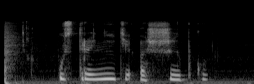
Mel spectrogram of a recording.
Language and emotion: Russian, neutral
